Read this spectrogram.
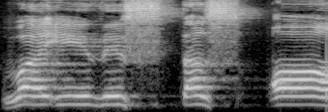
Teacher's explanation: قوف کو ایک الف کی مقدار کھینچیں گے اور سین کو بھی ایک الف کی مقدار کھینچیں گے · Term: کھڑا زبر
